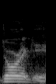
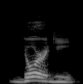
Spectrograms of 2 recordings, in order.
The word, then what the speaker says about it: Doroghy: name is uh pronounced Dori it's an unusual name it's a Hungarian name Dori Dori that's correct yeah Dori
